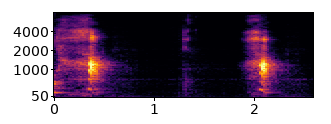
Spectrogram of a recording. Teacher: When you pronounce the word hop in English, you don't release the P with aspiration. There's no like release of air when you say it. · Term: tensed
